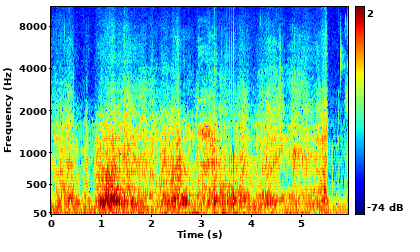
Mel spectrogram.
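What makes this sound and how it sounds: A black foam windscreen on a white microphone is scratched and rubbed with the fingertips of both hands. The result is a steady, dense, muffled rustling and scraping, mostly in the low-mids, with a few sharp clicks standing out.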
